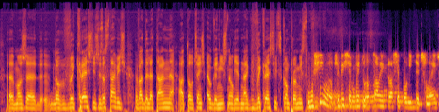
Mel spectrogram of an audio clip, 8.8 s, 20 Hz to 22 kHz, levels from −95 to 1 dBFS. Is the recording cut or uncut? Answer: cut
